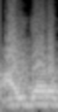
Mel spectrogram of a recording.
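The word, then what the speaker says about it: either: ইদার ডট ডট অর তারপরে যদি দেখি ইদারও বলতে পারো আইদারও বলতে পারো দুইটা প্রোনাউন্সিয়েশন করতে পারো এরপরে বলতে পারো নাইদার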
